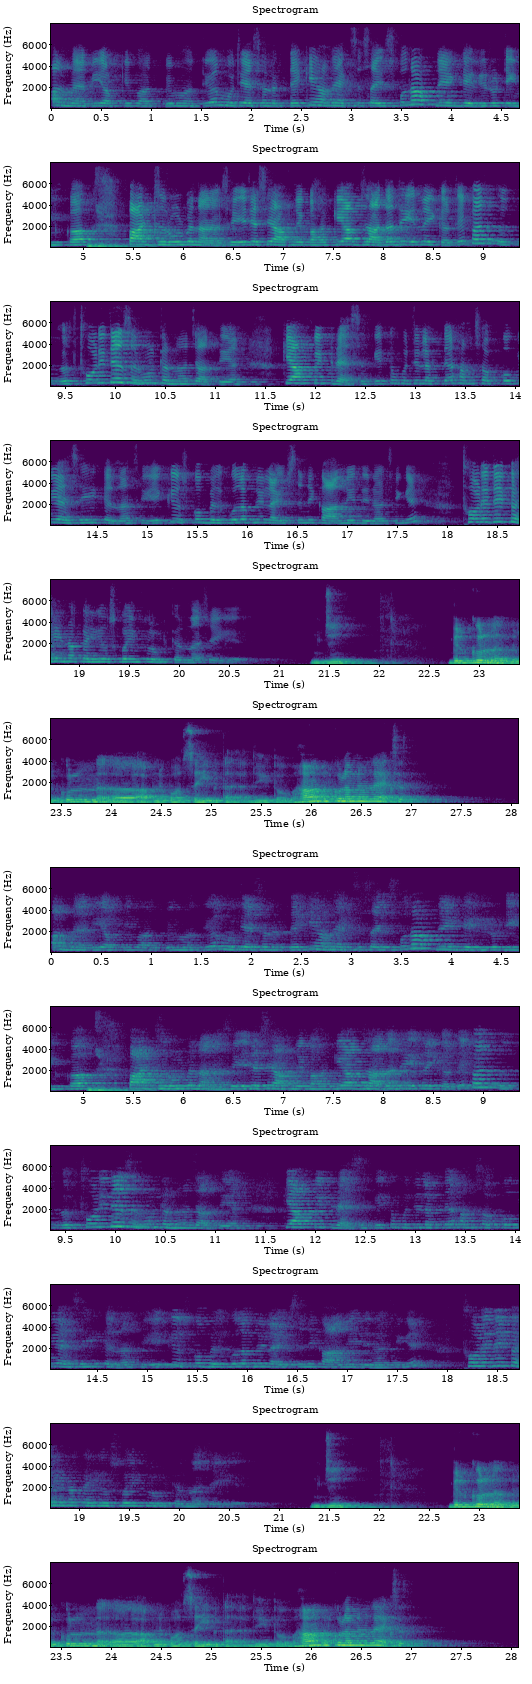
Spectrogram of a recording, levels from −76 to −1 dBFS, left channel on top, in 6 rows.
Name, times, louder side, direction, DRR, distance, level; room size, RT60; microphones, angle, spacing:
voice 1, 0.0-20.6, left 4 dB, 75° left, 5 dB, 0.7 m, -36 dB
voice 2, 21.3-21.7 22.7-26.9, equal, ahead, 2 dB, 0.6 m, -25 dB
6.5 x 4.8 x 4.4 m, 1.3 s
head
